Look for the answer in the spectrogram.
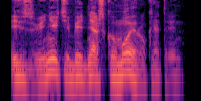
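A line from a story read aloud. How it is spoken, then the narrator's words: Whispered. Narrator (Russian): шепнул Чадли Помрой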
